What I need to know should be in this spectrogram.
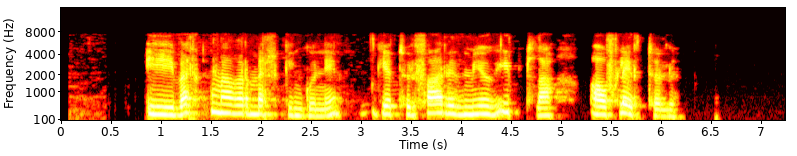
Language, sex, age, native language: Icelandic, female, 50-59, Icelandic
